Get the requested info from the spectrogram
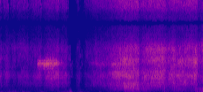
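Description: Marker pen rubbing and scratching across a whiteboard as equations are written, with a brief high squeak about a second in and steadier, louder strokes in the second half.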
